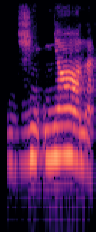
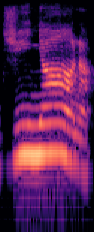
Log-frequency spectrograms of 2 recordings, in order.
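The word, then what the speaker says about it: ज्ञान: Мы пытаемся разделить или сказать джя, или пытаемся сказать джня. Часто мы пытаемся вот этот дж звук, его очень сильно выделить. Но, например, как в слове джняна, или мы пытаемся джиняна сказать, но это слово произносится. Няна, няна, няна, ня, ня. Вы, когда при прослушивании, вы можете подумать, что как будто бы теряется это «дж» и произносится только «няна».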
